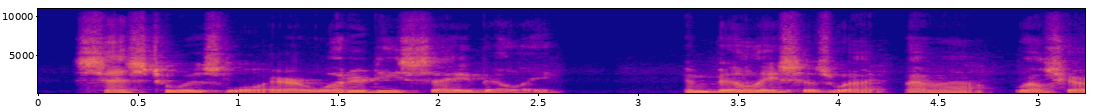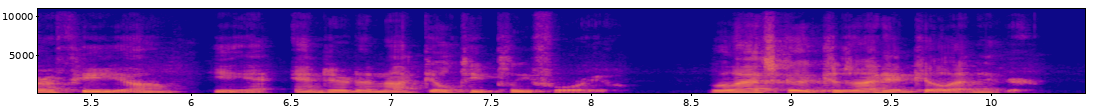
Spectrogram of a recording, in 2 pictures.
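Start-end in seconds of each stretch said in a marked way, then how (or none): none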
